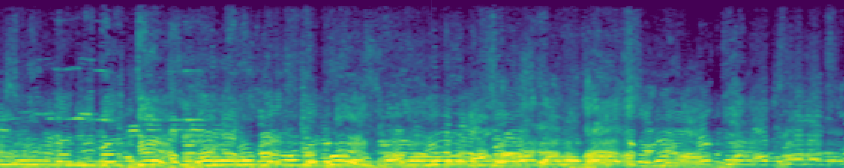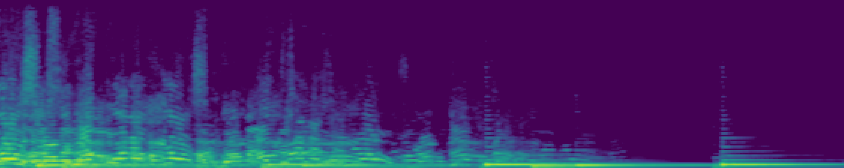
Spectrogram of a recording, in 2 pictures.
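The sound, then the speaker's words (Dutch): A large crowd in Niger chants and shouts the anti-French slogan "à bas la France" (down with France), many overlapping voices forming a loud, dense roar that thins out toward the end, leaving a few sustained voices. “En onderwijl werd gezongen of gescandeerd à bas la France, dus weg met Frankrijk.”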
